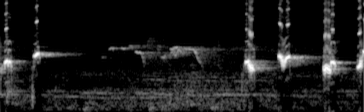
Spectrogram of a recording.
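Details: Sooty-headed bulbul ropel song meant to provoke other bulbuls: two whistled notes, a quieter thin warbling pause, then a burst of quick, liquid slurred notes, with low hum and faint background noise.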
